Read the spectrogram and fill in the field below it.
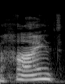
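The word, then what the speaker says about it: Hinze: first custom pin maker Jim Hines H I n ze and that's how to pronounce the last night and he's going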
